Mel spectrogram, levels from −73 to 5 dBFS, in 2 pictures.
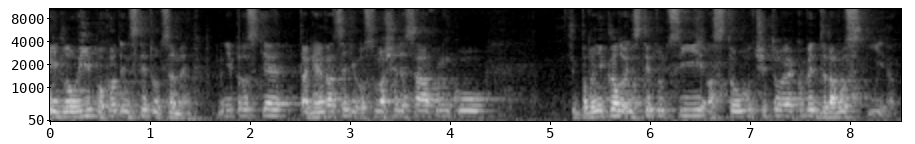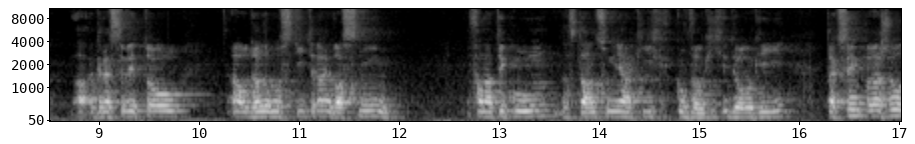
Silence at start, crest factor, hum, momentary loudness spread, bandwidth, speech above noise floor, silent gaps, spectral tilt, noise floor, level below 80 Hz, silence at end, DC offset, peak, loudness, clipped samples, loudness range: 0 s; 20 dB; none; 13 LU; 11 kHz; 28 dB; none; -5.5 dB/octave; -48 dBFS; -52 dBFS; 0 s; under 0.1%; 0 dBFS; -20 LUFS; under 0.1%; 2 LU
